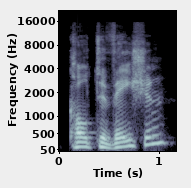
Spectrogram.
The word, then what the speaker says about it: cultivation: that controls the activities, cultivation, era la segunda palabra, cultivar, no cultivación, cultivation, we say, no es cultivation, vamos a pronunciarlo, por favor, cultivation, culture, right?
